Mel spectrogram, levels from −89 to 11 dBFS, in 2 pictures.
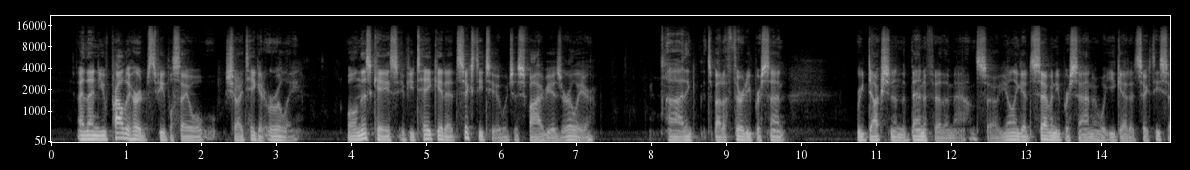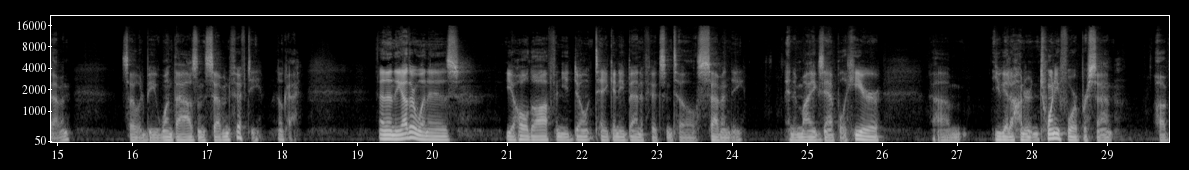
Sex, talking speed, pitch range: male, 175 wpm, 90-110 Hz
